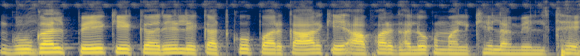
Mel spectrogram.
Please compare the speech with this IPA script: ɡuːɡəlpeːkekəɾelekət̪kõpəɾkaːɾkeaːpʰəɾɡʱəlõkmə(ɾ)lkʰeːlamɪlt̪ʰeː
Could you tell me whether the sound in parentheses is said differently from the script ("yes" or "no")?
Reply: yes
